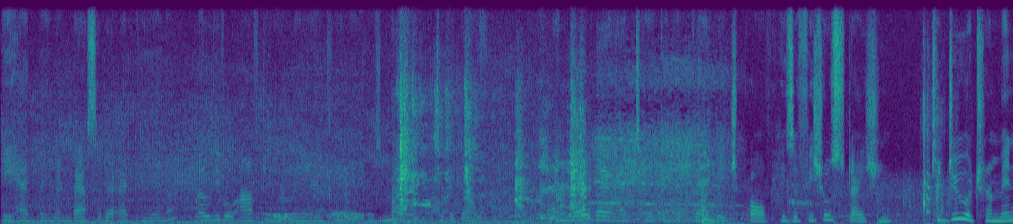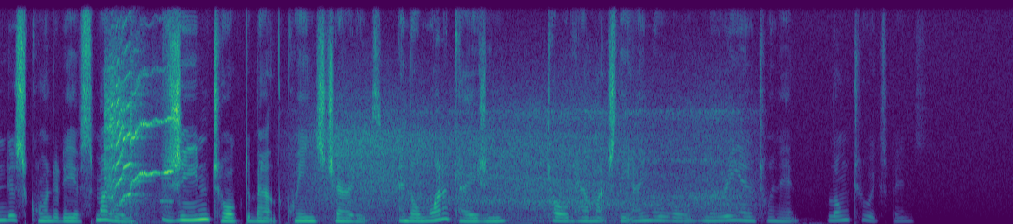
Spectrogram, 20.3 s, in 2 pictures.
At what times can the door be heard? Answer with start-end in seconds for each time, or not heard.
11.2-11.9.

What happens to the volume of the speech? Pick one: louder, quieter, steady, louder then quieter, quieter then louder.
louder then quieter.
